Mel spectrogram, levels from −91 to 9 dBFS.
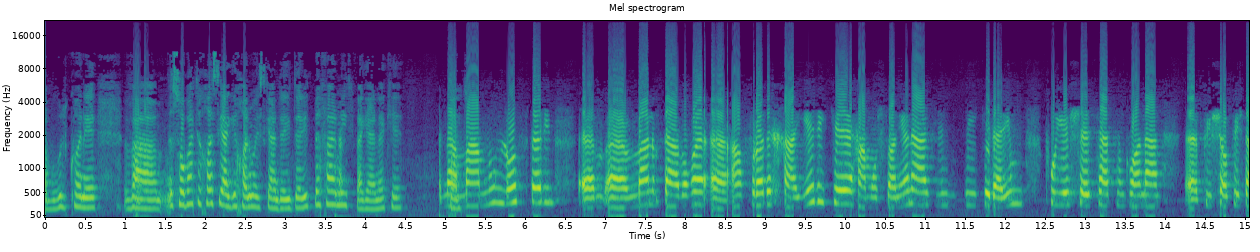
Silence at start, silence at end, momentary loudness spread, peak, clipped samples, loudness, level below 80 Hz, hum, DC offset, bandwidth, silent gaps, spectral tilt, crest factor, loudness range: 0 s; 0 s; 12 LU; 0 dBFS; 3%; -10 LUFS; -48 dBFS; none; under 0.1%; 16.5 kHz; none; -4.5 dB/octave; 10 dB; 5 LU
